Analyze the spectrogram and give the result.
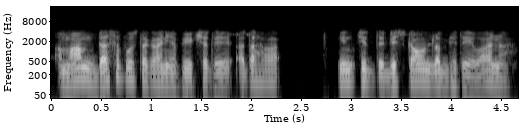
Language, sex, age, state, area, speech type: Sanskrit, male, 18-30, Uttarakhand, rural, conversation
